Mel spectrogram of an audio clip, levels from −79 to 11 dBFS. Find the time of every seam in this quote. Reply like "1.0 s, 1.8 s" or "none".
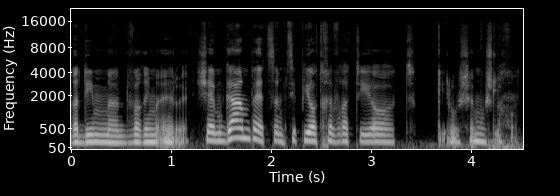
1.2 s

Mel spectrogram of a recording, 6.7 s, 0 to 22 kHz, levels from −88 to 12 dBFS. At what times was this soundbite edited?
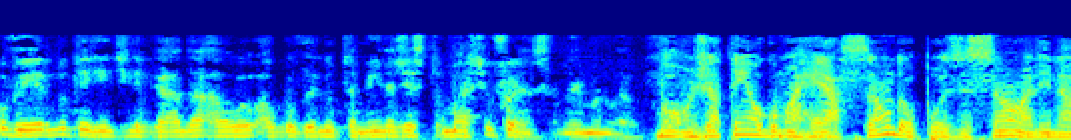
4.0 s

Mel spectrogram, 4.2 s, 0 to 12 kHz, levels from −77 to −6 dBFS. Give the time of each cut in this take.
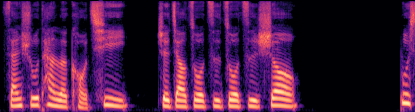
3.1 s

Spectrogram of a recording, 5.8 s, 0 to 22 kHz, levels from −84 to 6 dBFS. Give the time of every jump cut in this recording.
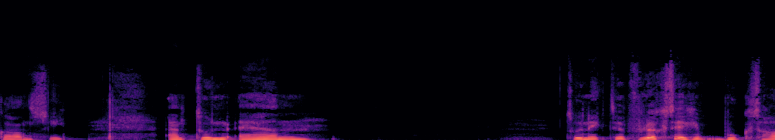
none

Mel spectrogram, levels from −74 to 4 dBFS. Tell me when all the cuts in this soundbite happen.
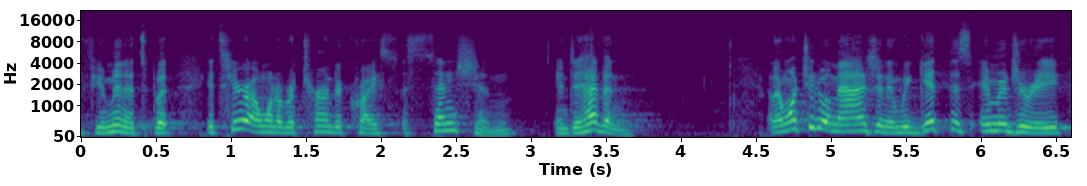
none

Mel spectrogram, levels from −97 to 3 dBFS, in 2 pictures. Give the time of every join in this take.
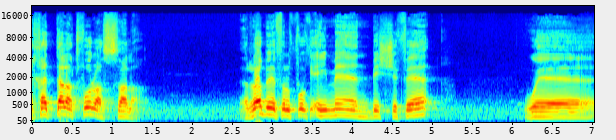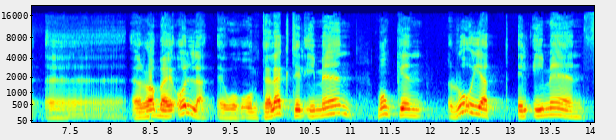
3.5 s, 8.2 s, 9.3 s

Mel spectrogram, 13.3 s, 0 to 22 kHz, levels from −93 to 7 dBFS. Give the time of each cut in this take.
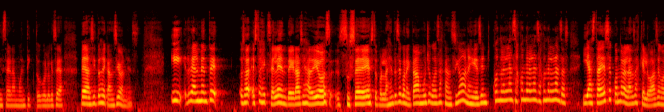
9.8 s

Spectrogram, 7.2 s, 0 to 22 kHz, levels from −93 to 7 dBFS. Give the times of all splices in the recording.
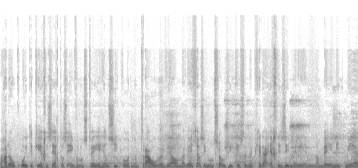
2.6 s

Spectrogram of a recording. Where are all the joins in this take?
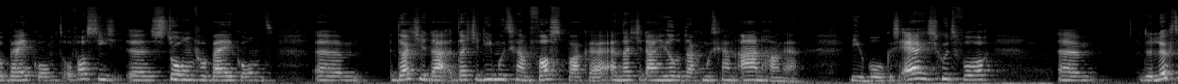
8.4 s, 10.5 s

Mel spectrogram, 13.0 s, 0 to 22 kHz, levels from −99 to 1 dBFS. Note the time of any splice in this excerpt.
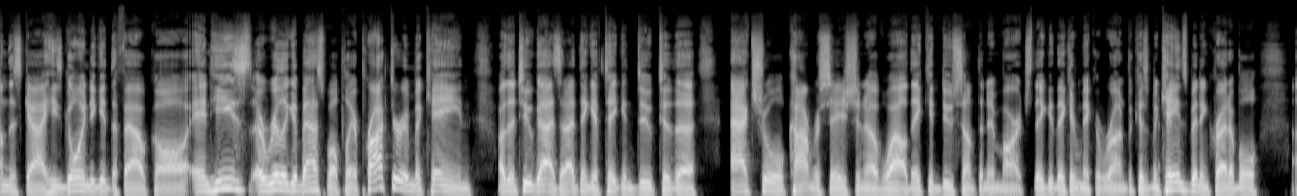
10.8 s

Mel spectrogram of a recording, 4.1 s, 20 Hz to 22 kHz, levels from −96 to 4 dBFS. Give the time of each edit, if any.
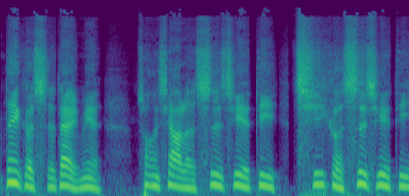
2.9 s

